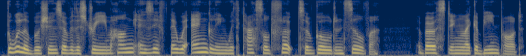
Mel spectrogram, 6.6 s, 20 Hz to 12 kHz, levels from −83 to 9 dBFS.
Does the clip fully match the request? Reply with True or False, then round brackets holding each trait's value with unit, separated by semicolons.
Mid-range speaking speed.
False (220 wpm)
